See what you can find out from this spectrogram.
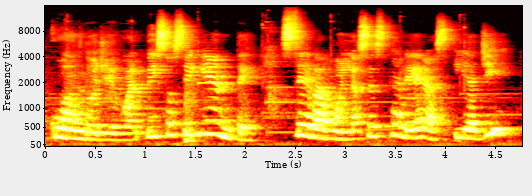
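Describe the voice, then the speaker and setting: A young woman reads a children's story aloud in a high voice, unhurried and expressive. She sounds set back from the microphone in a very echoey room. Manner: slow, deliberate storytelling. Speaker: children's story reader, teacher. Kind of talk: expressive picture-book read-aloud for children. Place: indoor room with wooden cabinet and plants. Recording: very echoey room, distant mic, faint music.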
